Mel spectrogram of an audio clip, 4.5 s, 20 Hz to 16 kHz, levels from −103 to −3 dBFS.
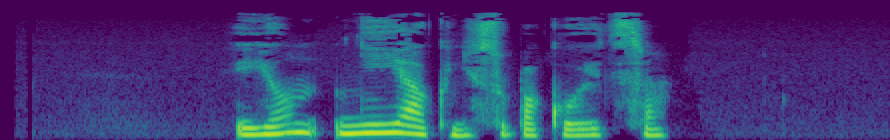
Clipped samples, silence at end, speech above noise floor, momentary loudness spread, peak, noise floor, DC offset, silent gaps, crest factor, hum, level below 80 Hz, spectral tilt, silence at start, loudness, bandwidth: under 0.1%; 1.15 s; 53 dB; 12 LU; -6 dBFS; -73 dBFS; under 0.1%; none; 18 dB; none; -70 dBFS; -6.5 dB/octave; 1.2 s; -21 LUFS; 11.5 kHz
